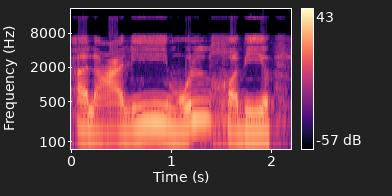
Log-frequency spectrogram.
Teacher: So you can see the elongation that I just made here, al-alimul khabir, that is on the lam. In front of the lam there is a letter of elongation, that is al-mad al-asli.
